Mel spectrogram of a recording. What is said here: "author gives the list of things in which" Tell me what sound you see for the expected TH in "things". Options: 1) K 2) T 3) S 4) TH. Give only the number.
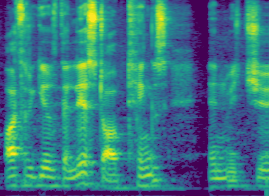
2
